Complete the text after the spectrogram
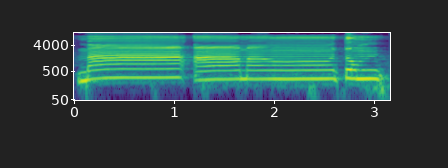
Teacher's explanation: مد منفصل یعنی کہ چھوٹی مد کہلاتی ہے. اس کو ہم نے 3 حرکات کے برابر کھینچ کے پڑھنا ہوتا ہے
